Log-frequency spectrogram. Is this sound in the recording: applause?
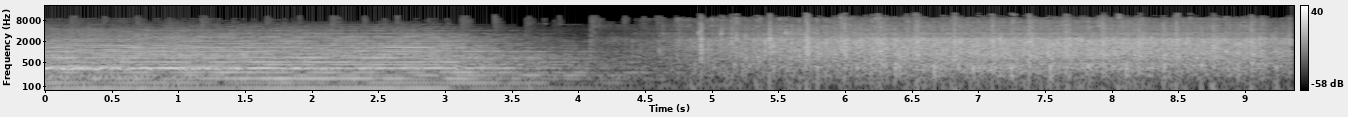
yes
